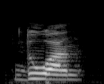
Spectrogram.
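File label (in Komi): "дуан", Komi, female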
